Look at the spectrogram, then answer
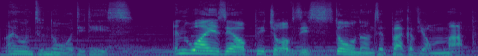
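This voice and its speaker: A man playing a proud, menacing military commander in an audio drama, speaking in a deliberate, probing way. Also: medium pitch, animated, fairly bright tone, soft background music, close to an everyday voice.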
